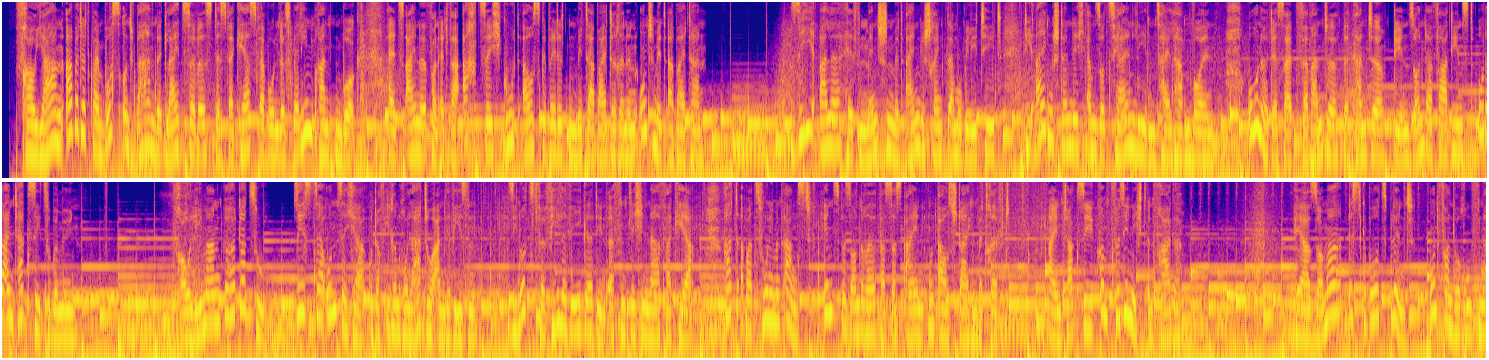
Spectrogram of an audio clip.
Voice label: german voice over female elearning

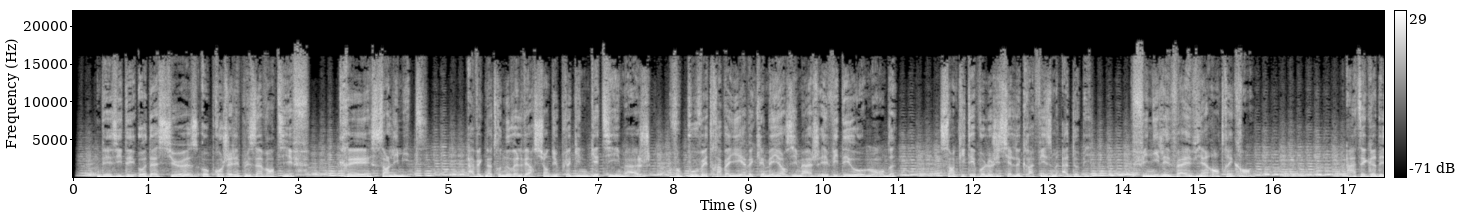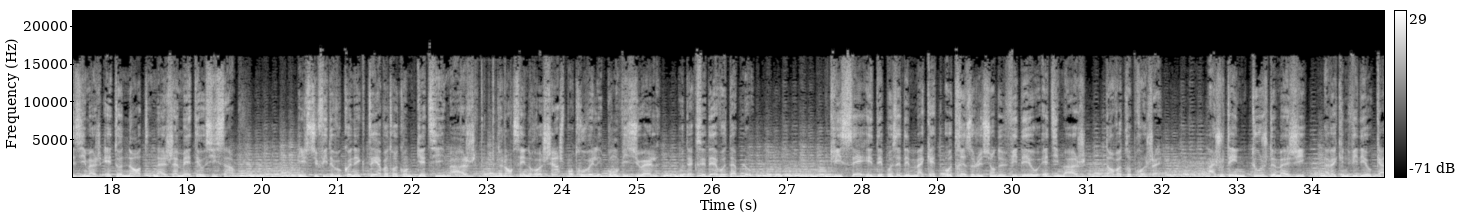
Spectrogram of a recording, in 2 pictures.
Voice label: french voice over male commercial

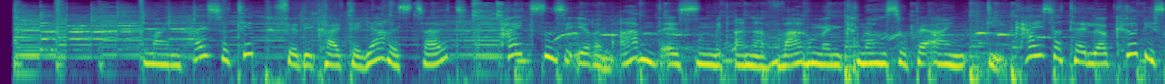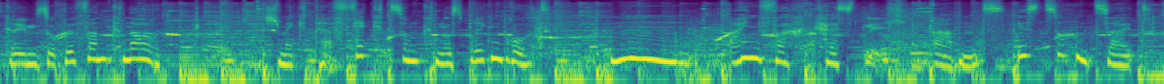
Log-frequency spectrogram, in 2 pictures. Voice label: german voice over female commercial

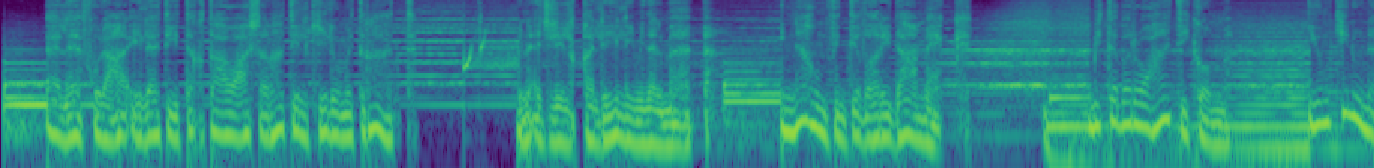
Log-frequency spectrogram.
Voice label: arabic voice over male commercial

